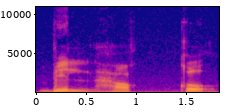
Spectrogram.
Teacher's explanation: تشدید تو باقی رہے گی لیکن حرکت اس پر ظاہر نہیں ہوگی. جیسے اوپر آپ دیکھیں پہلے تھا بالحقی، اور نیچے والے پہ دیکھیں تشدید تو باقی ہے لیکن حرکت کوئی بھی نہیں ہے.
